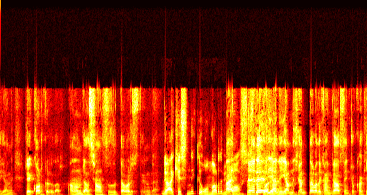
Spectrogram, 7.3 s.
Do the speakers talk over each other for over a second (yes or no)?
yes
